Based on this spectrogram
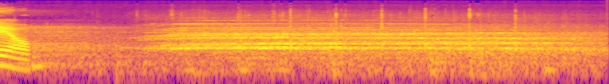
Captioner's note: audience applauds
